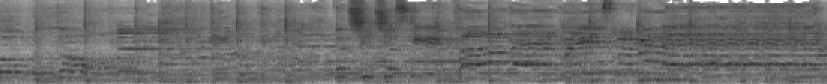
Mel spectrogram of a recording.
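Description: Live band playing, with electric guitar, acoustic guitars, fiddle and drums, and singing over it.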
